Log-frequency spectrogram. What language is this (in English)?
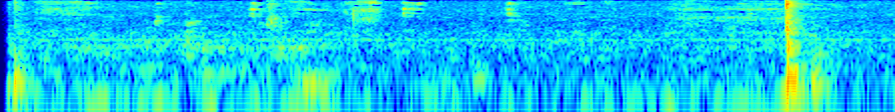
English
